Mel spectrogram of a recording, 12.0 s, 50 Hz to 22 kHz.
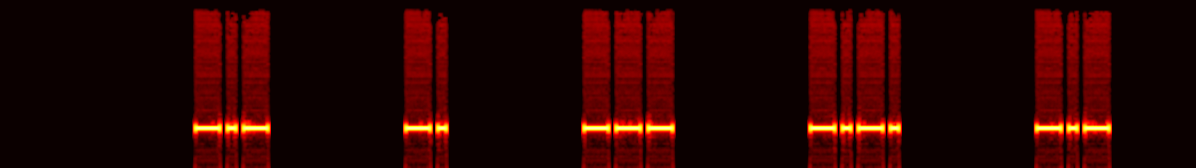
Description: Morse code, heard as a keyed tone, about 15 wpm, spaced as for 5 wpm, 1000 Hz. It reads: KNOCK
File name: qotdfiles / 5wpm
